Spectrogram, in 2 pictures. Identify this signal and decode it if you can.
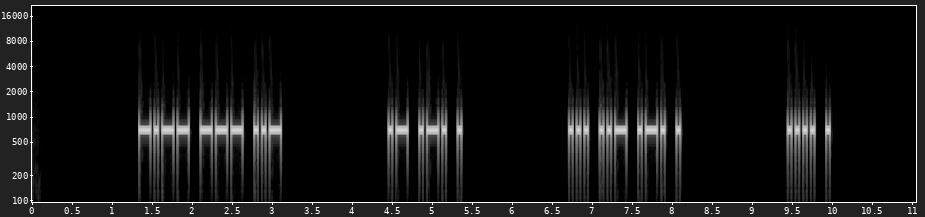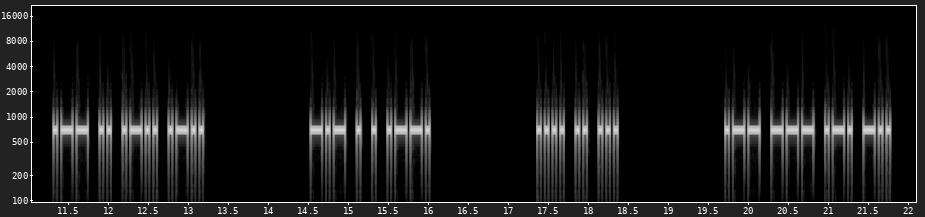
Morse code, heard as a keyed tone, about 25 wpm, 700 Hz. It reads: YOU ARE SURE HE WILL KEEP HIS WORD
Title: 4x Word-Spacing - Sentences from Top 300 Words - 25wpm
